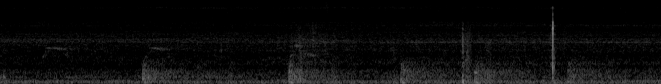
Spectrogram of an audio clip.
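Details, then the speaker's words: 1997 Peterbilt 379 with a cracked axle housing, axle pressurized with air through a gauge fitting, engine off, before soapy-water check and welding repair. Faint steady hiss with light clicks as air leaks out of the axle housing. "So you can hear it. I don't know where the air's going, but obviously in the axle."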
